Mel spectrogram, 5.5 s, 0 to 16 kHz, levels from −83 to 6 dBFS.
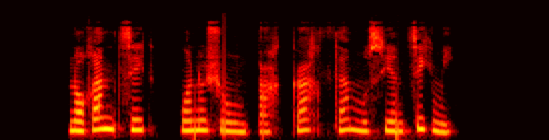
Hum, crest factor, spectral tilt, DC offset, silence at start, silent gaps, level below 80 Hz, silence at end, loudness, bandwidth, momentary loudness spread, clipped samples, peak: none; 20 dB; -3.5 dB/octave; under 0.1%; 0.7 s; 1.64-1.79 s; -62 dBFS; 1 s; -27 LUFS; 9.2 kHz; 11 LU; under 0.1%; -8 dBFS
